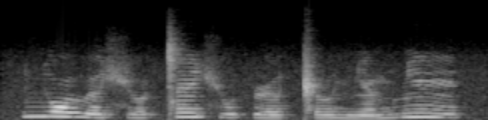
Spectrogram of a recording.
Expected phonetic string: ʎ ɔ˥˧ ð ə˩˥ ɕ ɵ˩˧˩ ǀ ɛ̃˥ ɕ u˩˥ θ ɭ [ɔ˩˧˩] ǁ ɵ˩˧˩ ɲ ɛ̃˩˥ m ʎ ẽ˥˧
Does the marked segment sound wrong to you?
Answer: yes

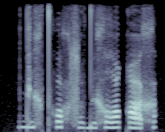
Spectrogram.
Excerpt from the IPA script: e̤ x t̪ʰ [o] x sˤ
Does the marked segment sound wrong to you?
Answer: yes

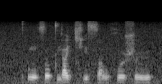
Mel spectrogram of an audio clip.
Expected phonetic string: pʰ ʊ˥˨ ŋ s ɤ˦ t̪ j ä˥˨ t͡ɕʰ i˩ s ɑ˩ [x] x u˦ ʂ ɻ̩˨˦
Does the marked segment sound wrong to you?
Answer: yes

